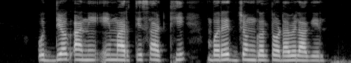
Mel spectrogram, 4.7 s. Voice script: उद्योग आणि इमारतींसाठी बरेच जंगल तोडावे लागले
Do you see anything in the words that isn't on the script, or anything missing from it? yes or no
no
